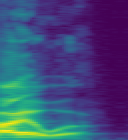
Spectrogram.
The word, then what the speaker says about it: Kiowa: Let's watch that run once again with Kiowa. Am I saying that right? – Kiowa. Yeah. Kiowa. Iowa with the K.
